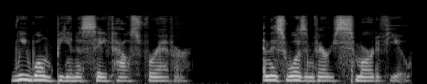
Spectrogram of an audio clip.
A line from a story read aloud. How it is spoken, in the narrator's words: Tobias says to him, very quietly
